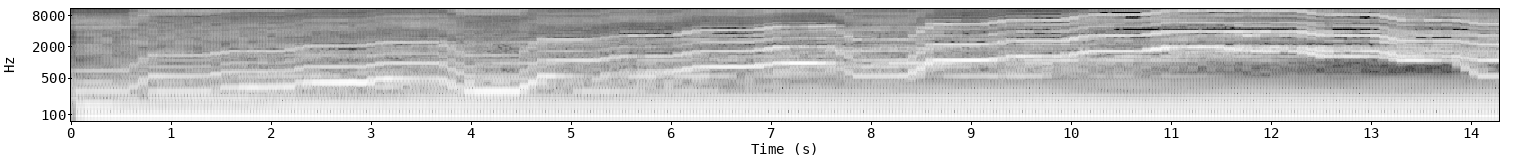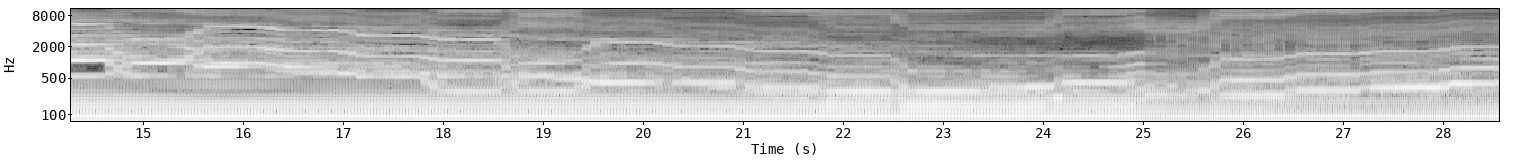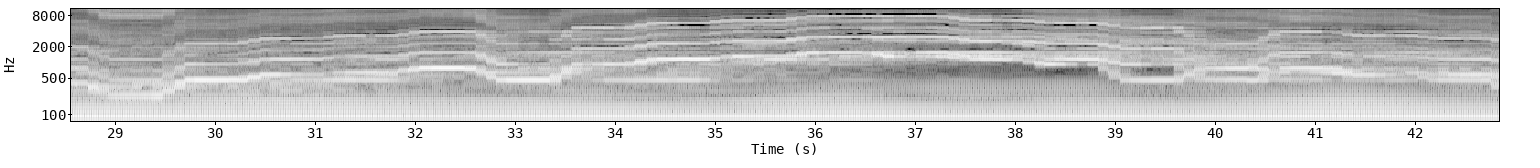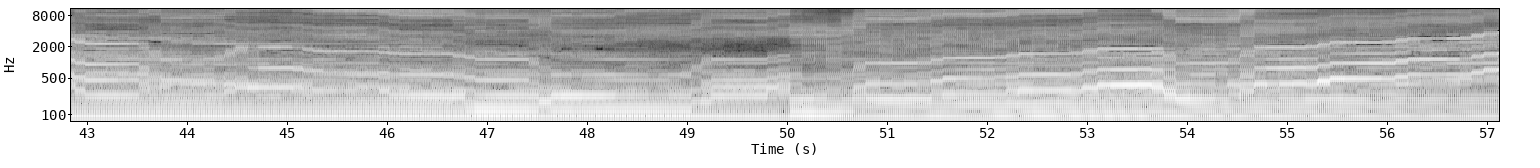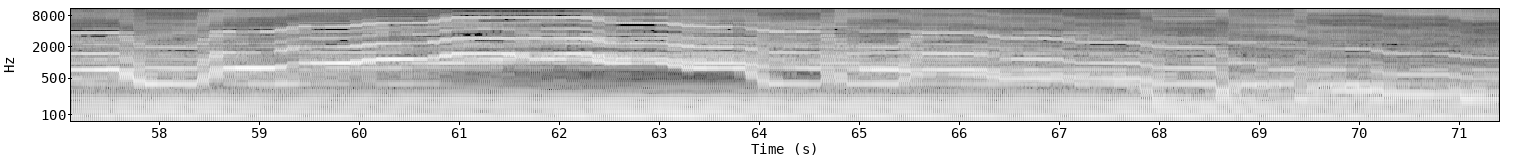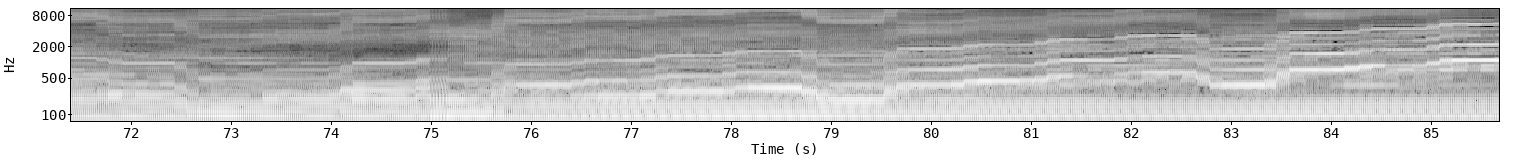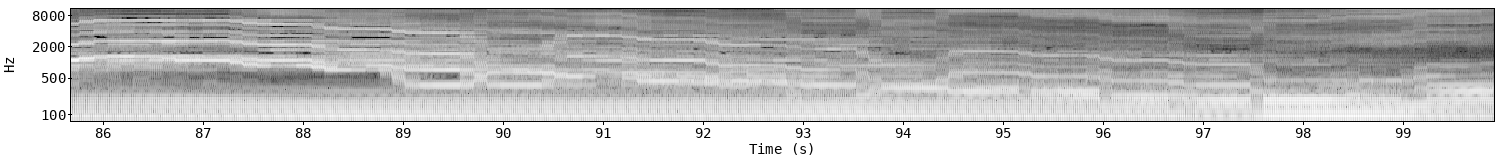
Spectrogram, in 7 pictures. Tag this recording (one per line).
abstract
arp
audio
design
effect
fl
fx
loop
movie
sfx
slow
sound
stretch
studio
time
